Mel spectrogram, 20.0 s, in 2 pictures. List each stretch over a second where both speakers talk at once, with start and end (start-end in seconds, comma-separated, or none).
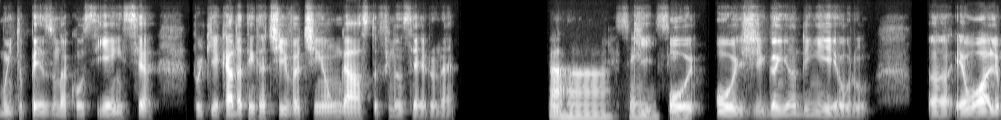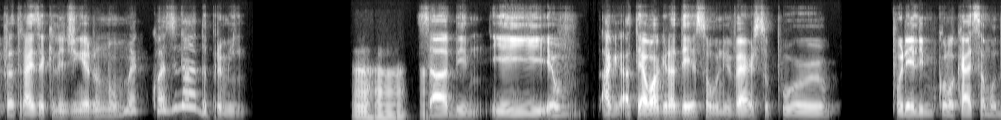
none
